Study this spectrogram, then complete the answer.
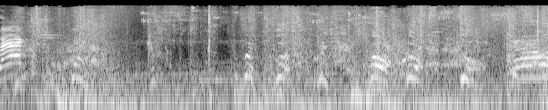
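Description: Metal blades swing and strike with sharp clangs.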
